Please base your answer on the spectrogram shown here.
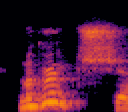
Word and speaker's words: Magrutsche: So this week's episode, I'm featuring and welcoming Michaell Magrutsche, and I hope I pronounced that right.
